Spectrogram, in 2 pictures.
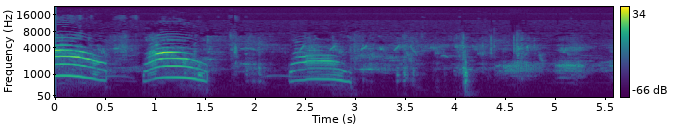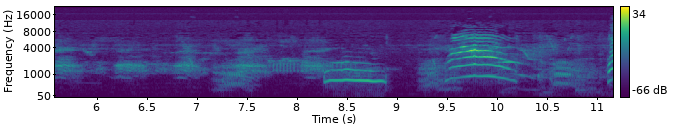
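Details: Cats meowing: a few clear arched meows at the start and end, with a stretch of softer chirping, rapid sounds and a sharp click in the middle.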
